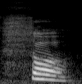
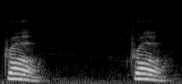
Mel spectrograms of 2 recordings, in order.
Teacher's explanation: इसमें सीटी निकलेगा स, इसमें सीटी नहीं निकलेगा, मोटा निकलेगा ट्र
